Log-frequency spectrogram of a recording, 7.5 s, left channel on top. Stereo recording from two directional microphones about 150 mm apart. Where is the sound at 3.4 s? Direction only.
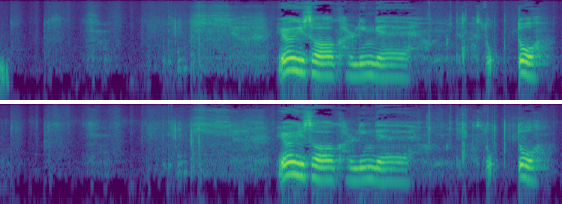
5° left (ahead or behind).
